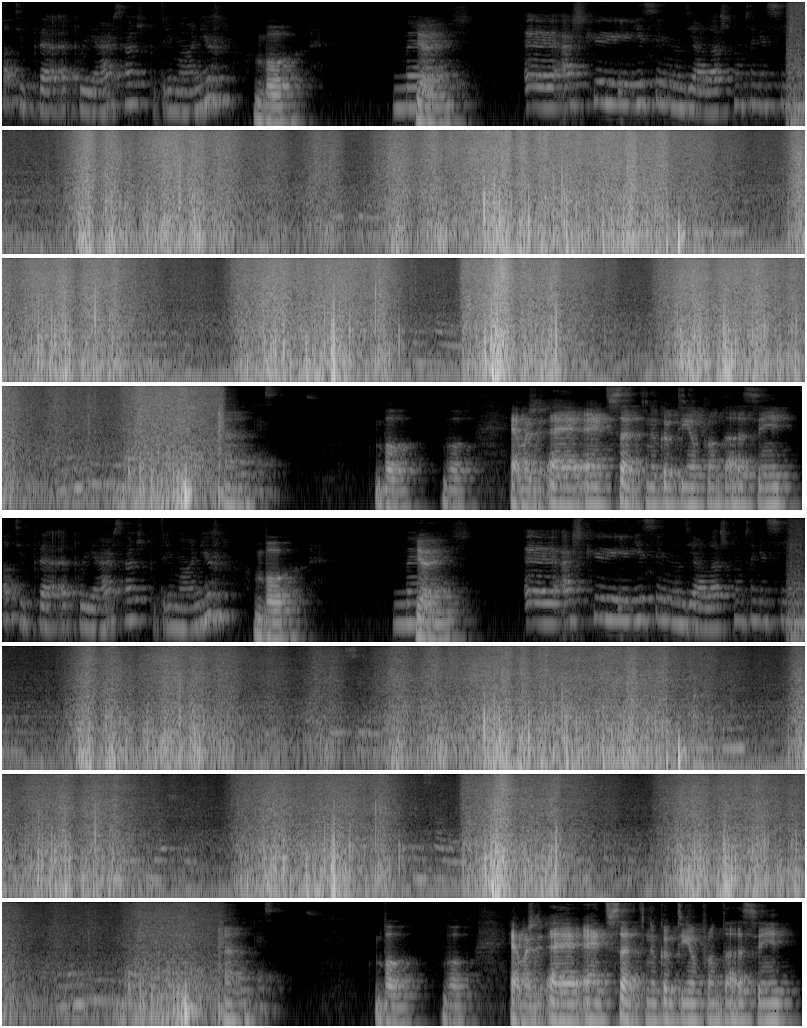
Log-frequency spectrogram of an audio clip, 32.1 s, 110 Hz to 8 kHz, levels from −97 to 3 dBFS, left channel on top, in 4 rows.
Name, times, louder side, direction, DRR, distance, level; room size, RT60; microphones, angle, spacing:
voice 1, 0.0-2.3 2.6-2.7 3.9-4.6 5.2-8.5 9.6-12.8 14.0-15.4 15.9-18.1 19.2-19.7 20.0-23.4 24.6-26.8, right 1 dB, 10° right, -1 dB, 3.5 m, -54 dB
voice 2, 2.5-2.9 4.1-4.5 14.9-15.2 26.3-26.6 27.8-28.1 28.5-31.9, right 3 dB, 85° right, 5 dB, 2.1 m, -40 dB
sound 1, 7.9-26.3, left 6 dB, 40° left, 0.7 m, -32 dB
22.0 x 11.5 x 3.4 m, 0.41 s
head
